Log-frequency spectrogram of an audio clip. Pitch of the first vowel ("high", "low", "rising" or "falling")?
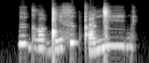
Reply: falling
